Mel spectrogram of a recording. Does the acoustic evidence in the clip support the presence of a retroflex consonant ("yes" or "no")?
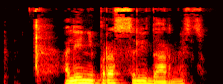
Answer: no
